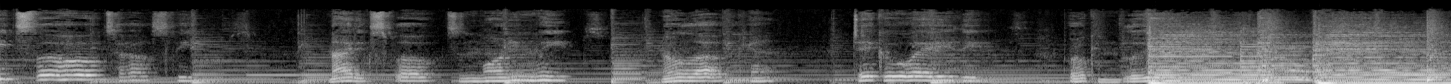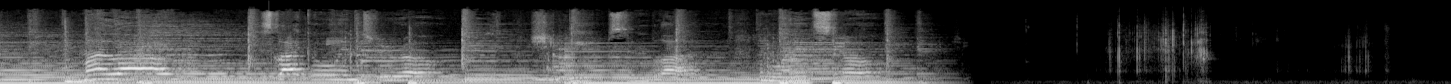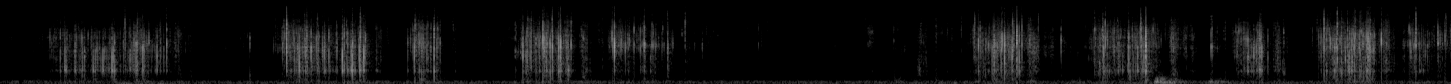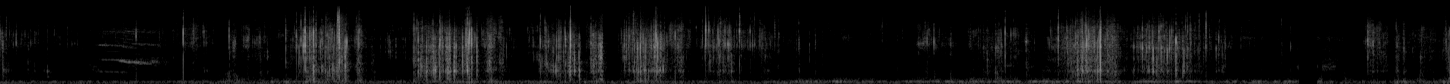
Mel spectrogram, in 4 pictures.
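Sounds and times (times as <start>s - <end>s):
slime squeezed by hand crackling: 25.3s - 58.0s.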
